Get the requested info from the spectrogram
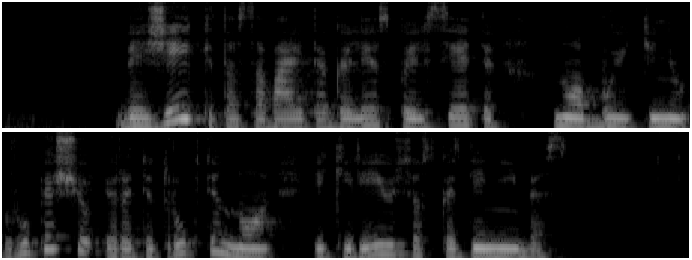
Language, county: Lithuanian, Vilnius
